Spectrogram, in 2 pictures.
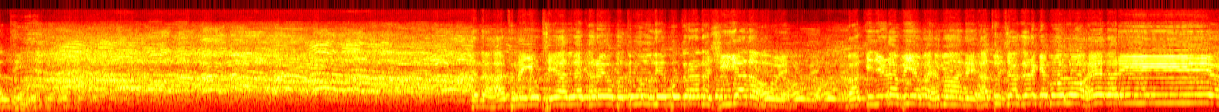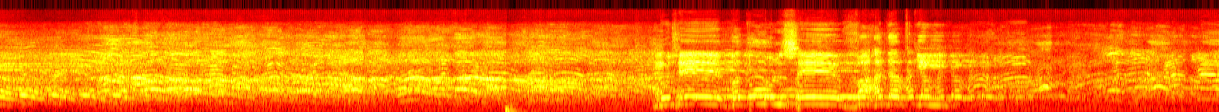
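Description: A young man speaks passionately through a microphone.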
